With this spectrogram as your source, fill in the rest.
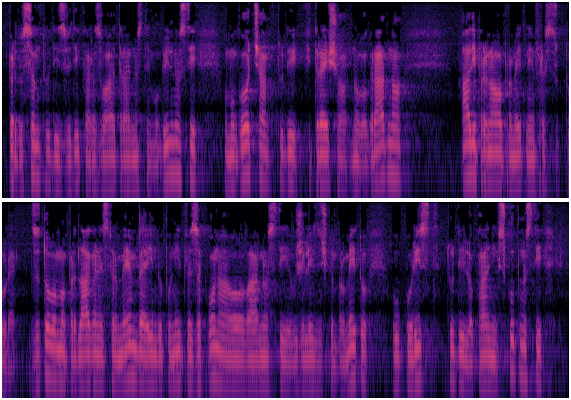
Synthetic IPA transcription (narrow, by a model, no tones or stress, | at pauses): pɾɛd̪usəmt̪uːd̪izʋɛd̪ikaɾazʋɔːjat̪ɾajnɔst̪nɛmɔbilnɔst̪iɔmɔɡoːt͡ʃat̪ud̪ixit̪ɾɛjʃɔnɔʋɔɡɾaːd̪nɔ | alipɾɛnɔːʋɔpɾɔmeːt̪nɛinfɾast̪ɾukt̪uːɾɛ | zat̪oːbomɔpɾɛd̪laːɡanɛspɾɛmembɛind̪ɔpɔwnit̪ʋɛzakoːnaɔʋaːɾnɔst̪iwʒɛleːzniʃkɛmpɾɔmeːt̪u | ukɔɾist̪ːud̪ilɔkalnixskupnɔst̪i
